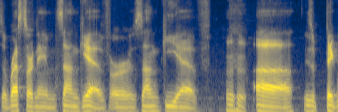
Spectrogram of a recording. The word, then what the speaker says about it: Zangief: But like it was like 25 years before the pronunciation was updated in SF5 four after Yeah. four is the one that changed it in four. You got the guy going Zangf, you know, like Yeah.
